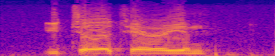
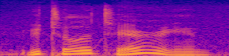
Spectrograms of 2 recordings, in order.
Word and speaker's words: utilitarian: And probably very, like utilitary? Did I say that right? – No. – Damn it. Utilization? – Utilitarian. – Bam! That's what I said. That's what I said the first time. Utilitarian.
